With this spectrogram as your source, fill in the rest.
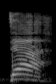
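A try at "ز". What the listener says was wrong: Za. Za. Ya, tidak boleh suaranya tidak boleh ditahan, Bu ya. Karena dia suaranya dialirkan. Za. Za. Azza. Itu ditahan, Bu. Sehingga dia kalau ditahan nggak keluar.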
